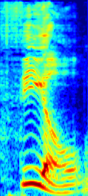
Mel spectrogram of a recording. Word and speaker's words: Thiel: Some of you may not be, but it's Peter Thiel, T-H-I-E-L, not Thiel, which I incorrectly pronounced it at the beginning of my conversation with Max, but Peter Thiel, like the color.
